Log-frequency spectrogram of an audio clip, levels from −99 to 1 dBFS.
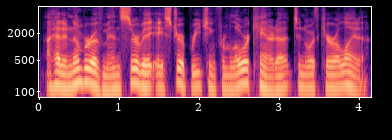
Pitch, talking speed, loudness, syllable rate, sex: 130 Hz, 230 wpm, -17 LUFS, 6.3 syllables/s, male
